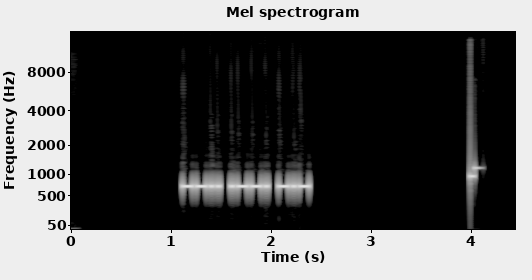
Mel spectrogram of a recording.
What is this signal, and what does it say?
Morse code, heard as a keyed tone, about 36 wpm, 700 Hz. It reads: ZPK
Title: USA Call Sign Postfixes - 3 Letters 35wpm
